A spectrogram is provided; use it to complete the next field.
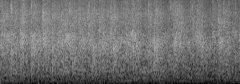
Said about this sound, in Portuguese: Dá uma salva de palmas para as irmãs aí.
